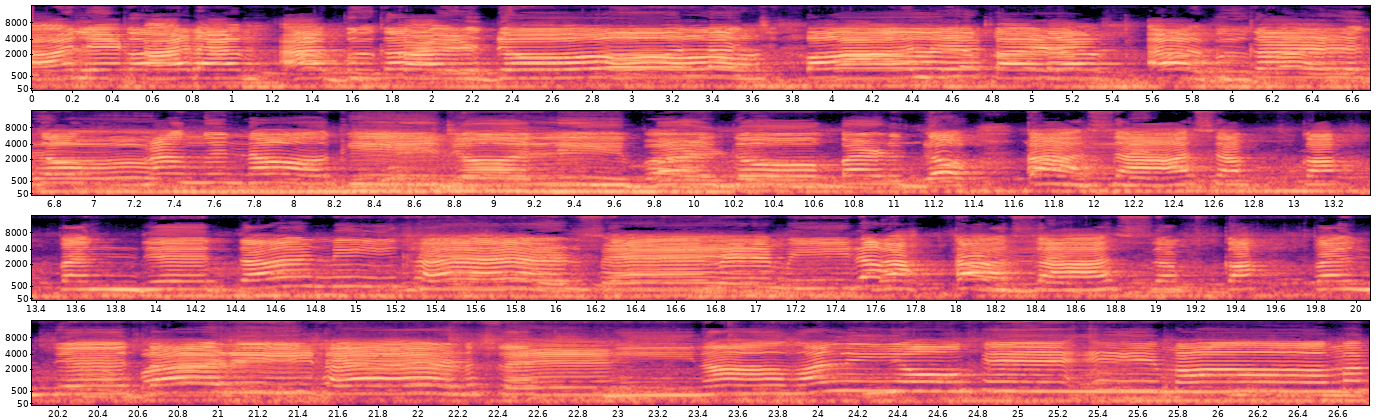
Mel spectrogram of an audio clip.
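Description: Two young girls singing together, their pitch wavering and gliding through the melody.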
